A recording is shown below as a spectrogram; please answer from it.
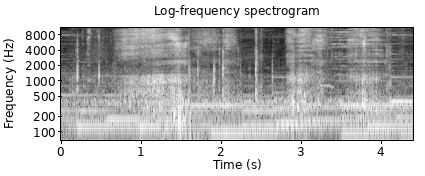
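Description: Ramen noodles slurped from a bowl, one long hissing slurp about a second in and a shorter one near the end, over steady background music.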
